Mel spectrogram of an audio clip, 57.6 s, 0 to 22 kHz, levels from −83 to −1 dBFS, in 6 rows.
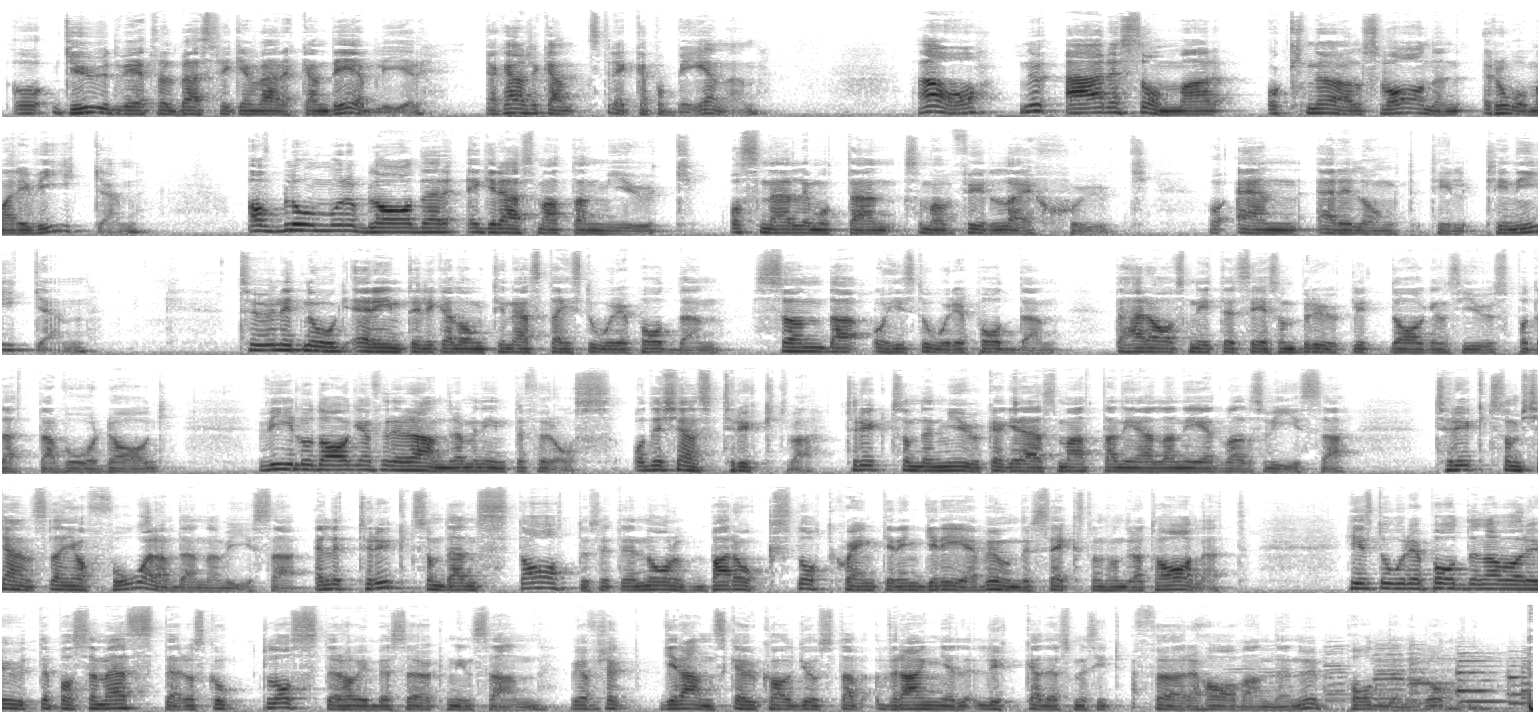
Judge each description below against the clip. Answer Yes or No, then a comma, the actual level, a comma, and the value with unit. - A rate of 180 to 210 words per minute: No, average, 150 wpm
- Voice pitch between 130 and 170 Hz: No, low, 115 Hz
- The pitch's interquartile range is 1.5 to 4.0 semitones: No, average, 4.4 semitones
